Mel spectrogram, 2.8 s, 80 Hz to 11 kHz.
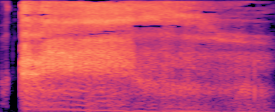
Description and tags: Monster growl 10
A monster/zombie sound, yay! I guess my neighbors are concerned about a zombie invasion now (I recorded my monster sounds in my closet).
Recorded with a RØDE NT-2A.
Apocalypse, Creature, Dead, Growl, Horror, Invasion, Monster, Monsters, Scary, Scream, Zombie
